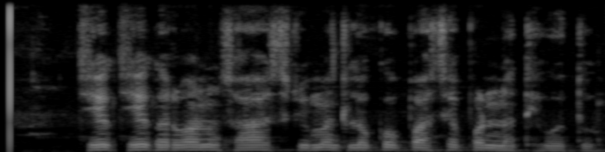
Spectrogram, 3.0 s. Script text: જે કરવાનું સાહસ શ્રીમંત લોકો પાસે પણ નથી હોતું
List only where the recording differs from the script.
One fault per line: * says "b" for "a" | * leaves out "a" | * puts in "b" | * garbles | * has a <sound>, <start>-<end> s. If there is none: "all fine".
* puts in "જે"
